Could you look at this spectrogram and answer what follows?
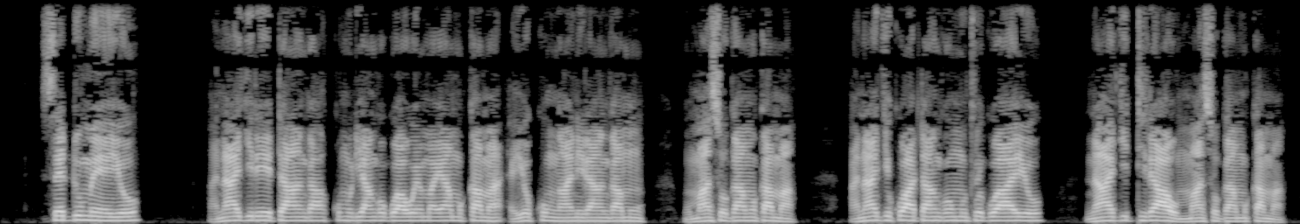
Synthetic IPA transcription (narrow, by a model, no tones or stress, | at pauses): se̞dːume̞ːjo̞ | a̰naːɟiɾe̞ːtaːŋɡakumuɾjaːŋɡo̞ɡwaːwe̞ːmajamukamaʔe̞jo̞kːuŋːaːniɾaːŋɡamu | mumaːso̞ɡamukamaː | naːɟikwaːtaːŋɡo̞ːmutwe̞ɡwaːjo̞ | naːɟitːiɾaːwo̞mumaːso̞ɡamukama̰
